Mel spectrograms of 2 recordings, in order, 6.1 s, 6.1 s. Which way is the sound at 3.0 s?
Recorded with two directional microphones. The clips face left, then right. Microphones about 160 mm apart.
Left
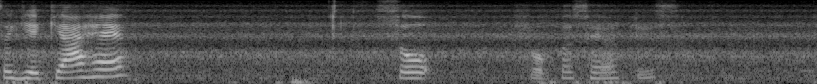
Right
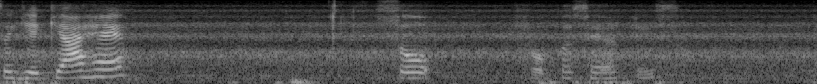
10° left (ahead or behind).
